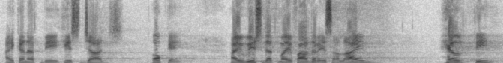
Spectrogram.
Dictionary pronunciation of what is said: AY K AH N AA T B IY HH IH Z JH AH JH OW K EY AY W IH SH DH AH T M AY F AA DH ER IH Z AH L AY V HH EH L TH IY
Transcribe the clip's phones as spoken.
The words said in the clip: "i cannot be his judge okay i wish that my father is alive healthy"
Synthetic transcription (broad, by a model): AY K AH N AA T B IY HH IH S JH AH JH OW K EY AY W IH SH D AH T M AY F AA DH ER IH S AH L AY V HH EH L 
